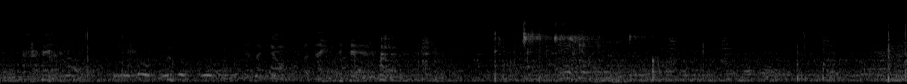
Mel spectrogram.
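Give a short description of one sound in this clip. Tennis balls are struck by rackets in the distance.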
